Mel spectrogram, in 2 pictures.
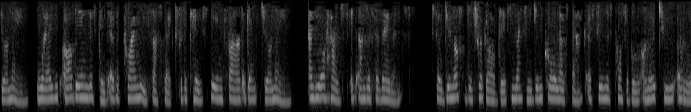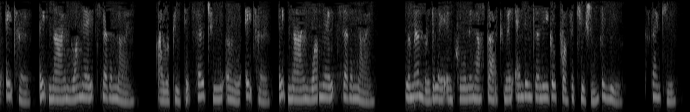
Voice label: voicemail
